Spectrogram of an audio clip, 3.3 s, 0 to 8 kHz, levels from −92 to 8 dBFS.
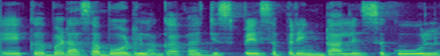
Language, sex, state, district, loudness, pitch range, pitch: Hindi, female, Delhi, New Delhi, -16 LUFS, 195-215 Hz, 205 Hz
